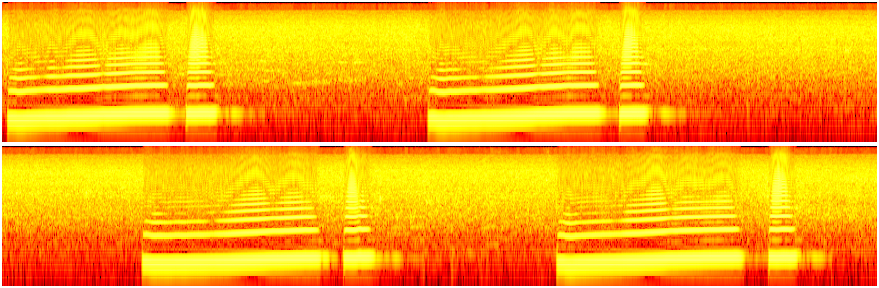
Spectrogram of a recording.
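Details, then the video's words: A siamang, or kera gondok, calling at Taman Kyai Langgeng park, Magelang, gives four loud, rising, horn-like hoots about three seconds apart. Each hoot is followed by one or two short clipped notes. "suara asli siamang kera gondok"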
